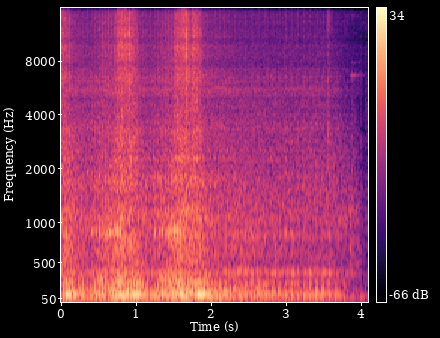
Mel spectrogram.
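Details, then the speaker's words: Honda Beat scooter, CVT recently serviced and pulley bearing replaced: engine blipped twice, coarse rek-rek rattle under throttle; CVT cover then opened to look for loose parts. "Ini waktu digas dia bunyi rek rek rek gitu. Padahal laker puli sudah diganti."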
